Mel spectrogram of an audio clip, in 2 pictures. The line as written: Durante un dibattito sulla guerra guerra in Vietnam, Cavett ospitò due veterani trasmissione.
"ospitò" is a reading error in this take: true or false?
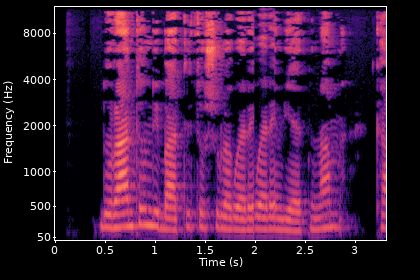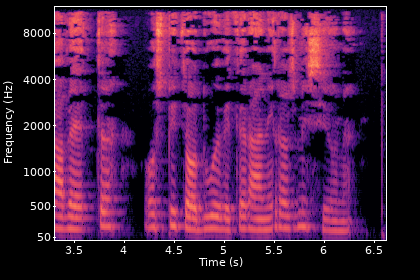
false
